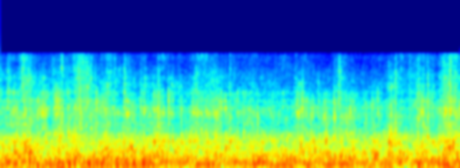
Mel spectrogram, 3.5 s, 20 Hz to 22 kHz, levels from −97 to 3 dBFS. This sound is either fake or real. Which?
fake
